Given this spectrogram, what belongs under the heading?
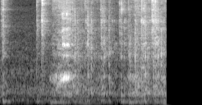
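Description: A sewing machine top-stitches the border on a saree being remade into a lehenga, running as a continuous close whir for about two seconds before it stops abruptly.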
